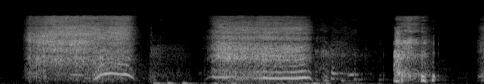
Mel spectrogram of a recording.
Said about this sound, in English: That was a baby crying. No, it's a sound effect. It's inside the soundboard.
